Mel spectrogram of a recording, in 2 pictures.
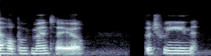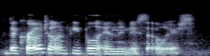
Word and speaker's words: Croatoan: Croatoan or Croatian? – Croatoan. It's spelled very similarly.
